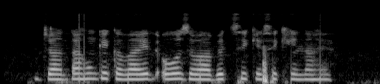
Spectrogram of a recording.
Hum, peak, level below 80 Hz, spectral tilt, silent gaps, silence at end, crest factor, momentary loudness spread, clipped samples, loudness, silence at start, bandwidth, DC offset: none; -4 dBFS; -50 dBFS; -6 dB/octave; none; 0.5 s; 20 dB; 8 LU; under 0.1%; -23 LUFS; 0.35 s; 11.5 kHz; under 0.1%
